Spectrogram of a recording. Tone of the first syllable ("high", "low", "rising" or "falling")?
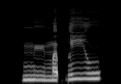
low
